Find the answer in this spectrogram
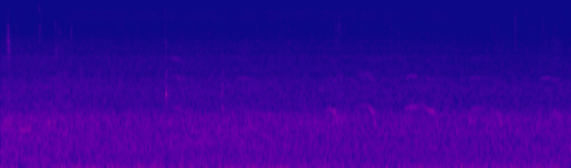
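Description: Birds giving a run of short, curving cries over a steady rushing background, with a single sharp click about a second and a half in.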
